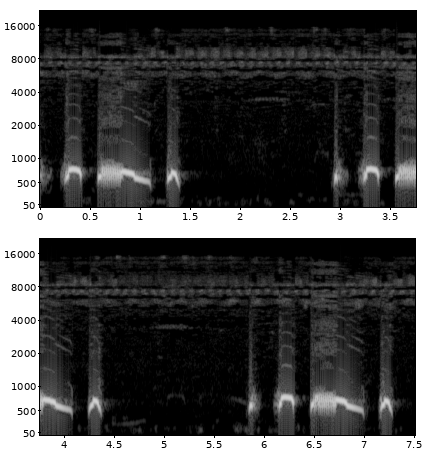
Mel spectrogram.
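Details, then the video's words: Spotted dove calling to lure wild doves into a trap: loud three-part phrases, a short coo, a long drawn note sliding downward, a final short coo, each phrase repeated about every three seconds with quiet gaps. "The Sound Of Spotted Dove is good"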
